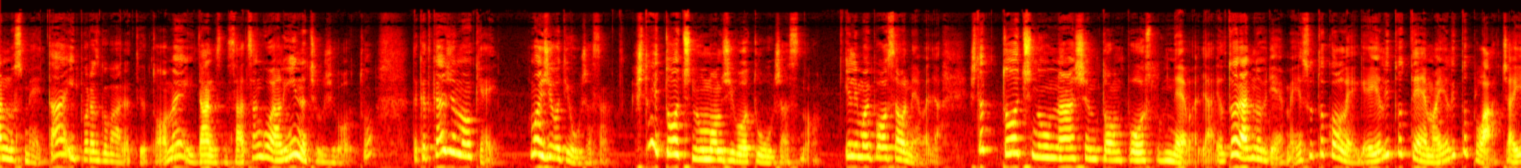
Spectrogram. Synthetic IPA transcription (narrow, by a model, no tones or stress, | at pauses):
aɾnosmeːt̪aipo̞ɾazɡoʋaːɾa̰t̪iot̪o̰me̞id̪anasnasat̪saŋɡualiinat͡ʃeuʒiʋo̞̰t̪ud̪̥akad̪kaːʒemokḛj | mo̞jʒiːʋot̪jeuʒasa̰n | ʃt̪ajet̪o̞t͡ʃno̞umo̞mʒiʋo̞t̪uuʒa̰sno̰ | ilimo̞jpo̞saone̞̰ʋa̰ʎa̰ʃt̪at̪o̞t͡ʃno̞unaʃe̞mt̪o̞mpo̞slˠunḛʋa̰ʎa̰jʔḛlˠt̪o̞ɾaːd̪no̞ʋɾʲjeːmʔḛjelsut̪o̞ːko̞leːɡejelit̪oːt̪eːmajelit̪o̞ːplˠa̰ːt͡ʃa̰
